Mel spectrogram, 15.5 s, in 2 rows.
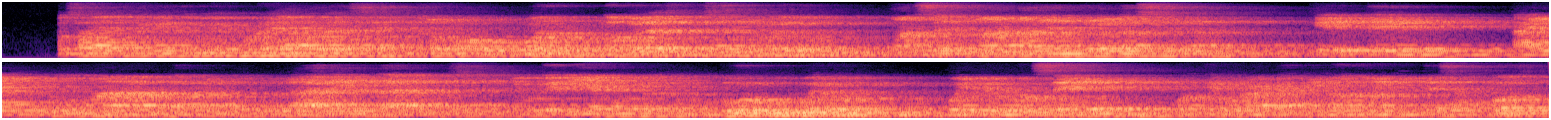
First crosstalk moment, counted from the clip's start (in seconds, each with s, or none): none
